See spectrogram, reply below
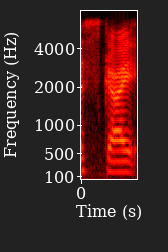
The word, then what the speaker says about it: Skye: Victoria Sky Erran. It's Victoria, like the queen, SKYE, last name Erran or Erran, whichever one you want to call, Erran, depending on the pronunciation you want.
